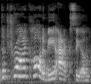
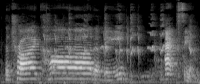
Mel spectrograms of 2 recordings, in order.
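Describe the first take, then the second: First: It is said in a put-on British accent. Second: It is said in the speaker's normal American accent.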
